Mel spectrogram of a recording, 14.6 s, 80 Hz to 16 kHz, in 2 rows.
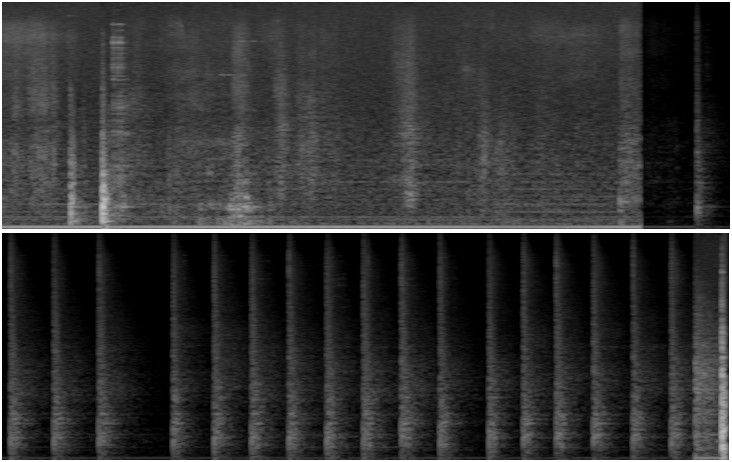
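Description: A body-work slapper striking a heat-marked spot on an Austin-Healey 3000's sheet-metal shroud, short even strikes at about three a second, knocking down a dent in the warmed panel. Before that, a steady low shop hum with a couple of sharp knocks, which stops abruptly about six seconds in.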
